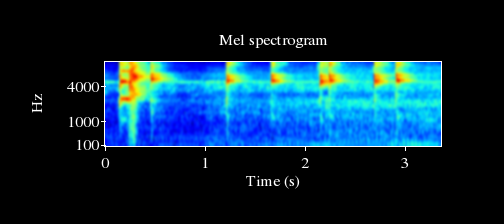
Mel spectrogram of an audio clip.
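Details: Lovebird giving harsh, high chirps, a longer raspy burst first, then single sharp chirps roughly every half second over a low humming background.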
